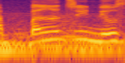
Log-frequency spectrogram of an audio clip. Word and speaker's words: BandNews: Meu filho, da Band News FM Manaíra. Eu tenho que estar atenta a tudo. Ah! – É, é, tá certa. Mas a pronúncia é Band News. Band News.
